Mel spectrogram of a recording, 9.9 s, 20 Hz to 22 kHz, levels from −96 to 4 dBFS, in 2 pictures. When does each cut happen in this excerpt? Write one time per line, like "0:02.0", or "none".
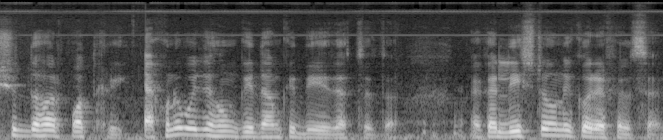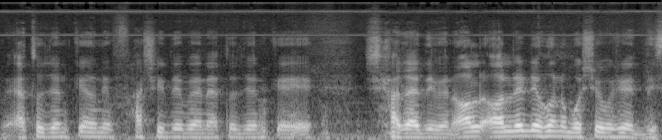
0:01.1

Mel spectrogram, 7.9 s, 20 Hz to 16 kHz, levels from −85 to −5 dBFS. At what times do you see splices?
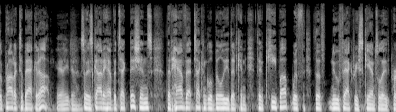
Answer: none

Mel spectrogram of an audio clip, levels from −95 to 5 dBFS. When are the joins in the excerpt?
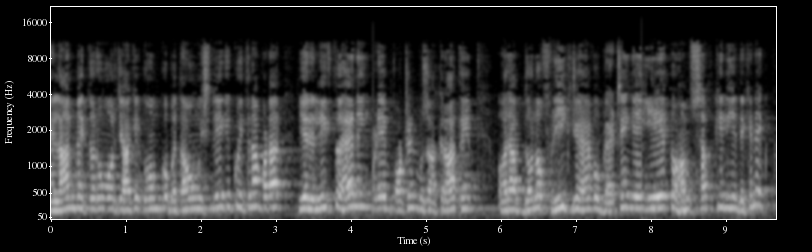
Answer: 0:04.3
0:07.9

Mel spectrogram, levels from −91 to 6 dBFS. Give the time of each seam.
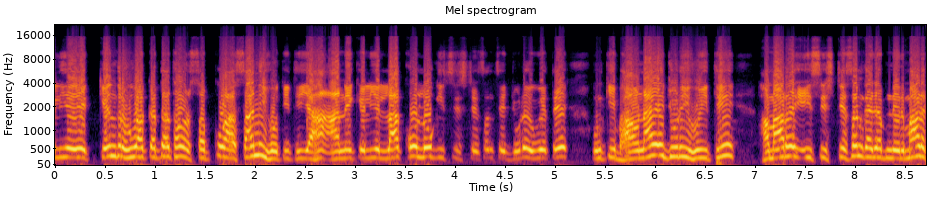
none

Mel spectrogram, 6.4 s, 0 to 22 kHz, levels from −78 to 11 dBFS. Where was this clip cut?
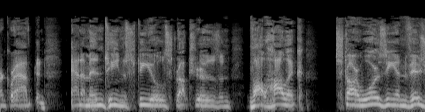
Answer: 0:01.9

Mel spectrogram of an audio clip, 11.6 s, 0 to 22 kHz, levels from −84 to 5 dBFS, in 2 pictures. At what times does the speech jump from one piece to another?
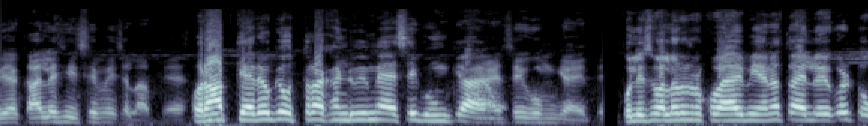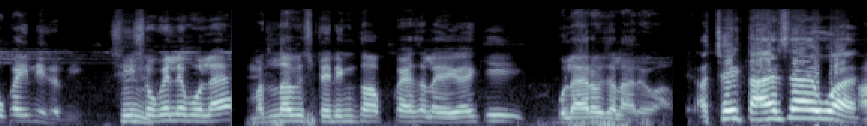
0:04.1
0:07.5
0:10.4

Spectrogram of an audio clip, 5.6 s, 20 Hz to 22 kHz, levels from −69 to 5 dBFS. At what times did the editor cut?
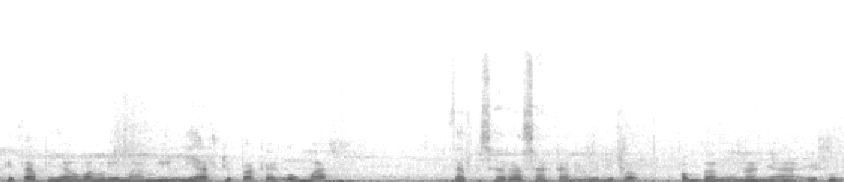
none

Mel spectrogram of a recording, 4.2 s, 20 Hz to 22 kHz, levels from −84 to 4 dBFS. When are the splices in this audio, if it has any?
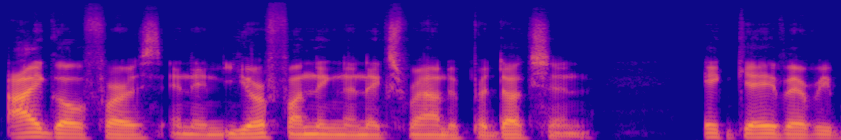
none

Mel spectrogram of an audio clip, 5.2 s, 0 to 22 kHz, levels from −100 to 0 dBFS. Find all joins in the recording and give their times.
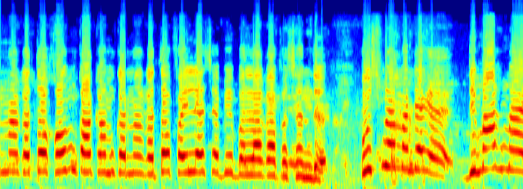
none

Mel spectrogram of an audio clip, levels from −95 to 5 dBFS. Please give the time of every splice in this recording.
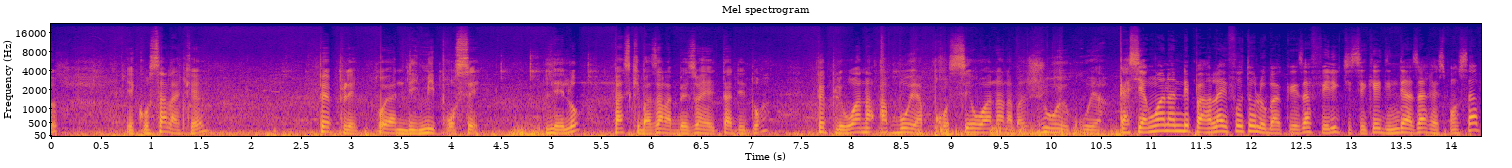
0:10.6

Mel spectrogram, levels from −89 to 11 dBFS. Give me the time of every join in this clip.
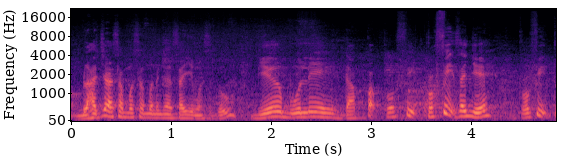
0:01.8
0:03.5

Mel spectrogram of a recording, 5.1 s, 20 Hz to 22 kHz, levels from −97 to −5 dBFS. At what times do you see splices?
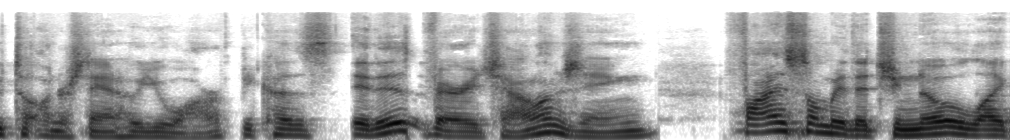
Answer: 0:03.3

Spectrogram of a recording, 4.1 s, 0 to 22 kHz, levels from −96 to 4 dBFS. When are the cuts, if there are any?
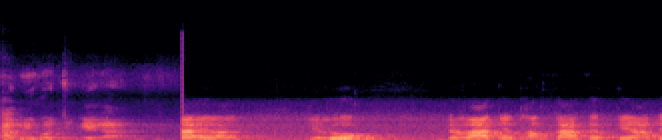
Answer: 0:01.1

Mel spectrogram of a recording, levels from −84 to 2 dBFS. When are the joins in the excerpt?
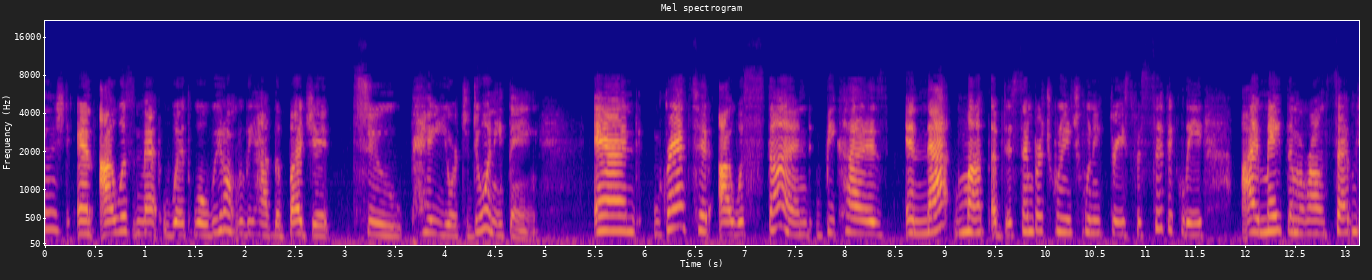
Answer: none

